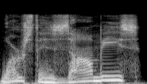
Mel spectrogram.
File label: heard special, survivor voice; Left 4 Dead 2; mechanic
